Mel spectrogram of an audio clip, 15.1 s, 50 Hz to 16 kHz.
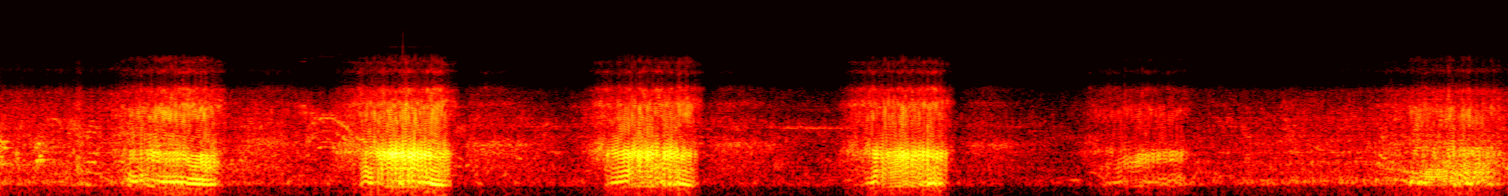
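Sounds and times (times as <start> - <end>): man snoring: 1.2 - 2.3, 3.4 - 4.9, 5.9 - 7.5, 8.4 - 10.0, 10.8 - 12.0, 14.0 - 15.0.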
